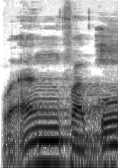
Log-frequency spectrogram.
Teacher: Wa Ikhfa, tetapi bacalah ikhfa secara singkat saja, karena sukun nun bertemu dengan huruf 'f' dalam satu kata. Jadi, dibaca secara samar-samar namun singkat.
